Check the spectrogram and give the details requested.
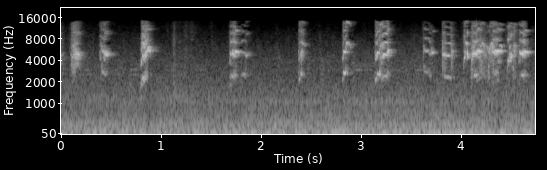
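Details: Lovebird producing separate shrill, clipped chirps spaced about half a second to a second apart, becoming a denser twittering flurry near the end, with a soft low hum behind.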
